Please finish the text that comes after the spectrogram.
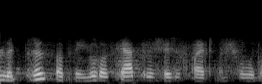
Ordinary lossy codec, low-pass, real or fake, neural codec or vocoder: AAC, 16 kbps; 3.6 kHz; fake; codec, 16 kHz in and 24 kHz out, 0.6 kbps, FireRedTTS-2 codec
